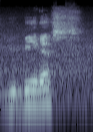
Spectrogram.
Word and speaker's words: Ubinas: Mr. Tony Ubinas. We call him something else sometimes. It rhymes with Venus.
